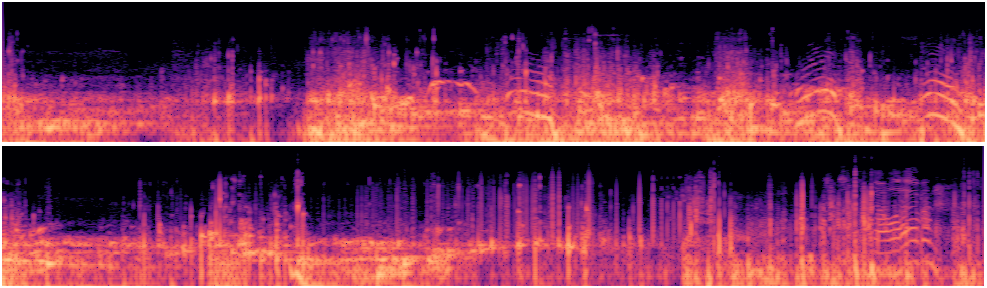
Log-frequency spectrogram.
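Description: Underwater sound of scuba breathing: the regulator's exhaled bubbles bubbling and warbling in quick rising and falling tones over a low rumble, easing off briefly about two seconds in and again near the end.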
